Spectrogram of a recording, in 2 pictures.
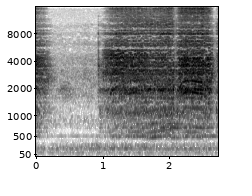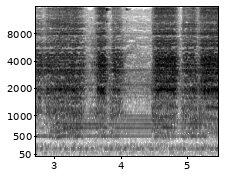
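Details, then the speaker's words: Toyosaki voltage stabilizer (220 V and 110 V outlets) malfunctioning: steady low mains hum with irregular scratchy, rasping bursts; output measured at 37 V AC, abnormal buzzing, not working properly. "mungkin yang dimaksud teman saya itu seperti itu ada suara aneh jadi si stabilizer ini nampaknya tidak berfungsi sebagaimana mestinya ya"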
